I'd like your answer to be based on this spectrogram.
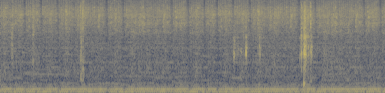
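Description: A loud car engine idling and droning with no exhaust fitted in My Summer Car, a steady low rumble running throughout with a few faint clicks and knocks on top.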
